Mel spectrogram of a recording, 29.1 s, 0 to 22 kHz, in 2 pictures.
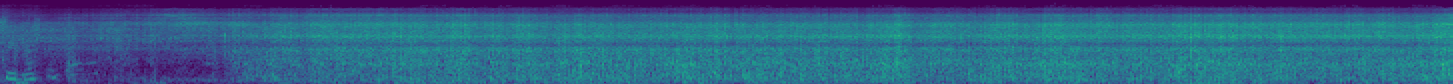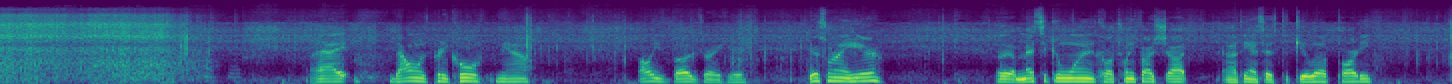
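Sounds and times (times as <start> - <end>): firework fountain hissing: 0.0 - 29.0.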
